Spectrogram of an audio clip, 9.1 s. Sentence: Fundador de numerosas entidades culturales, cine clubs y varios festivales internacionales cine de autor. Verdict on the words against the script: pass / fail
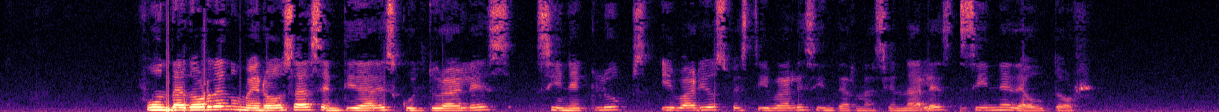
pass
